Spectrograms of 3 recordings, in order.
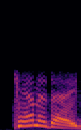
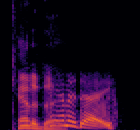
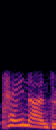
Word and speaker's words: Canidae: Canidae. – That's the species name, C-A-N-I-D-A-E. It's not canine, but canines are dog specific.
